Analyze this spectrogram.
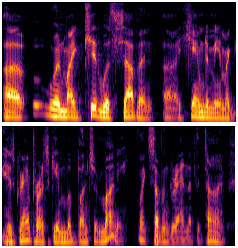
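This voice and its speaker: A man with an unremarkable speaking voice talks at a fairly quick pace with hardly any pauses. His medium pitch shows ordinary pitch variation on a very clean recording with a silent background. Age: 60s. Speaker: motivational speaker and author. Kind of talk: casual chat.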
